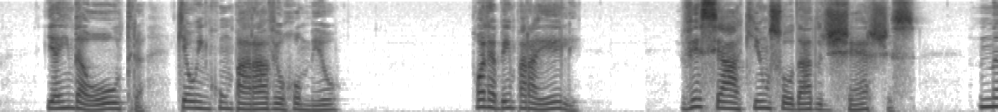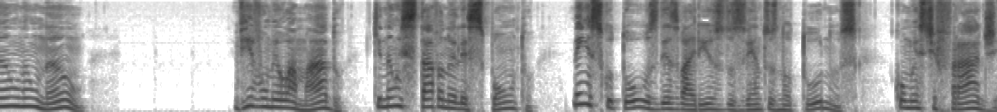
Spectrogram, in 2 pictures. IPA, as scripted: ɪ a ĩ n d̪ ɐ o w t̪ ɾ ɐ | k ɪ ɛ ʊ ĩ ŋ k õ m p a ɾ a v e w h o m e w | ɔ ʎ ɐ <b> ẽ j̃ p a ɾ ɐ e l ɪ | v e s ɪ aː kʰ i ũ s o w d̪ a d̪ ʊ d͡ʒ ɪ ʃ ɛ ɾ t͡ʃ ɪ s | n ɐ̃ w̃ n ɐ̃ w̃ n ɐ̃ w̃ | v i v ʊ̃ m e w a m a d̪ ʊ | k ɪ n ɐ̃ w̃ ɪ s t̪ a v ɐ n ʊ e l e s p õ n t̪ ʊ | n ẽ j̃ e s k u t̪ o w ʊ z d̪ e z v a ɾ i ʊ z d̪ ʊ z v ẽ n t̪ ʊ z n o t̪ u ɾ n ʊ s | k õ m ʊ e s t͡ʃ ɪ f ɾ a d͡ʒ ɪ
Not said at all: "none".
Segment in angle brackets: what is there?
b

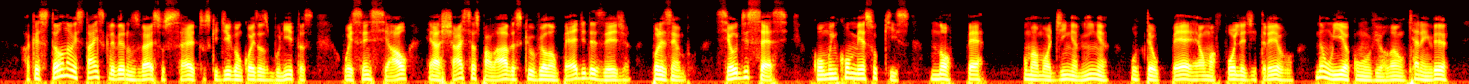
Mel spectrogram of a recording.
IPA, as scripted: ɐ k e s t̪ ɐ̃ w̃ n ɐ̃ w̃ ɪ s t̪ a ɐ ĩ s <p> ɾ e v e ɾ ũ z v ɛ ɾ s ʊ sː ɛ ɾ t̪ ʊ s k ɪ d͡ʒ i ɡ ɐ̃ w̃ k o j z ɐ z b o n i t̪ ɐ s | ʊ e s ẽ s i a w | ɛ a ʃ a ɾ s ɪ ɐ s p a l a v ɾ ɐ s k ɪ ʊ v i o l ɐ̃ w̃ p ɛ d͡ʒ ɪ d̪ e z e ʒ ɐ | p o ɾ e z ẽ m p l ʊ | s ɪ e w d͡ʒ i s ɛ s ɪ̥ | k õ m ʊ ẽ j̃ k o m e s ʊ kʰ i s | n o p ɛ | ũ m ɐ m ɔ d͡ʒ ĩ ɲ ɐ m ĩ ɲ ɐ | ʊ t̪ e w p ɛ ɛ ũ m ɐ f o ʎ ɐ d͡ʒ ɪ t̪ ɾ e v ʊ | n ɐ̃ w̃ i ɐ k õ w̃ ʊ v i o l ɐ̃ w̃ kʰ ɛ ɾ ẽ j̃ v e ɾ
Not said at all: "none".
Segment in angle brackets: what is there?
k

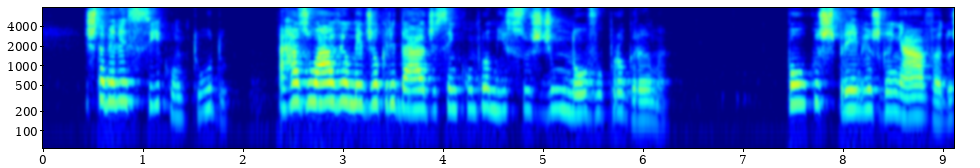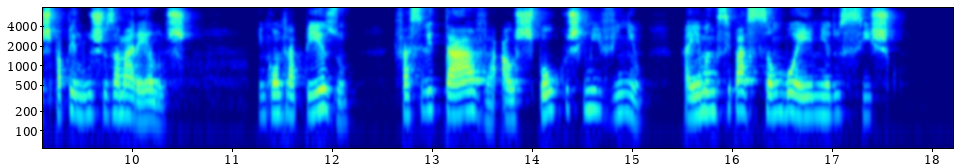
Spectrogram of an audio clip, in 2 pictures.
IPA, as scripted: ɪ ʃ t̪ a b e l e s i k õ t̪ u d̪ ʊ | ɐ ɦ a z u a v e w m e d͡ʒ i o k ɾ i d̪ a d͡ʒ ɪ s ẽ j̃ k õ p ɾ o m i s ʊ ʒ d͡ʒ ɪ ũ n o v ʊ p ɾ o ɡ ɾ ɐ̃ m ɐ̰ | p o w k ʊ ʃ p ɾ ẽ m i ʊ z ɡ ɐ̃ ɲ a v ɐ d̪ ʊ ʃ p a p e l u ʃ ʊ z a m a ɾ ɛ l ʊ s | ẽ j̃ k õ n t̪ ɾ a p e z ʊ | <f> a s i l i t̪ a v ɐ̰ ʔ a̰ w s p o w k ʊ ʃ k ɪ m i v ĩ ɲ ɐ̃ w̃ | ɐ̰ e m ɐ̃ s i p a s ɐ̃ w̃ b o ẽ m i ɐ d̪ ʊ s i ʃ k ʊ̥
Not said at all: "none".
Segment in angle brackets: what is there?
f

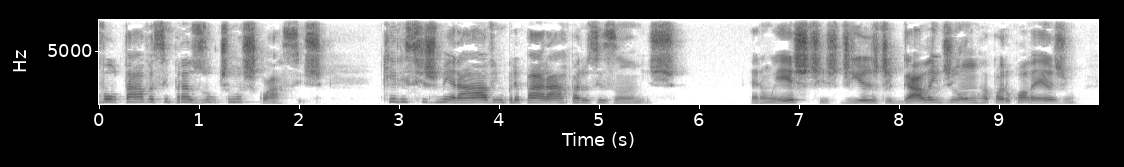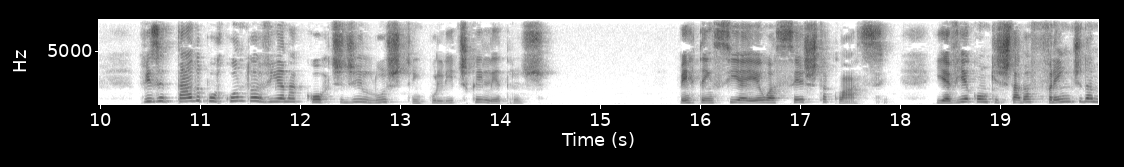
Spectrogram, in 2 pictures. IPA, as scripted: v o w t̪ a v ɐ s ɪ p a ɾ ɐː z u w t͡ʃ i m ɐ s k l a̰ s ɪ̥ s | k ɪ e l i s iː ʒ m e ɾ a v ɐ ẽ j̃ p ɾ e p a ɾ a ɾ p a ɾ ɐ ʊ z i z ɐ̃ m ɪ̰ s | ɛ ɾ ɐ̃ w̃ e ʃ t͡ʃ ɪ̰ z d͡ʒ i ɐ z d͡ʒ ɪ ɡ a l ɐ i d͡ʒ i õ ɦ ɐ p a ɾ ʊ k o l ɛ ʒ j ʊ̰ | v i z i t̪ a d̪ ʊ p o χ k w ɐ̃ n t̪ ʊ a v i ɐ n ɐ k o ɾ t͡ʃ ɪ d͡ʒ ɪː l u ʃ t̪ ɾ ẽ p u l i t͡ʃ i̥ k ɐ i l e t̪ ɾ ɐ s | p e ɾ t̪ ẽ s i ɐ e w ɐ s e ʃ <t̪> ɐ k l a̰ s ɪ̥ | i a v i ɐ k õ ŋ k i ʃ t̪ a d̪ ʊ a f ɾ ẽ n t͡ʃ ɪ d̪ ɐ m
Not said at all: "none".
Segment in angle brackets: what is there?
t̪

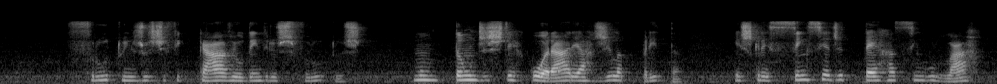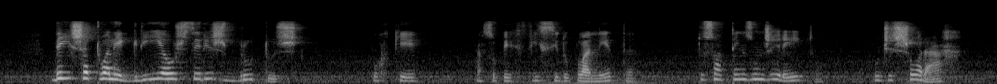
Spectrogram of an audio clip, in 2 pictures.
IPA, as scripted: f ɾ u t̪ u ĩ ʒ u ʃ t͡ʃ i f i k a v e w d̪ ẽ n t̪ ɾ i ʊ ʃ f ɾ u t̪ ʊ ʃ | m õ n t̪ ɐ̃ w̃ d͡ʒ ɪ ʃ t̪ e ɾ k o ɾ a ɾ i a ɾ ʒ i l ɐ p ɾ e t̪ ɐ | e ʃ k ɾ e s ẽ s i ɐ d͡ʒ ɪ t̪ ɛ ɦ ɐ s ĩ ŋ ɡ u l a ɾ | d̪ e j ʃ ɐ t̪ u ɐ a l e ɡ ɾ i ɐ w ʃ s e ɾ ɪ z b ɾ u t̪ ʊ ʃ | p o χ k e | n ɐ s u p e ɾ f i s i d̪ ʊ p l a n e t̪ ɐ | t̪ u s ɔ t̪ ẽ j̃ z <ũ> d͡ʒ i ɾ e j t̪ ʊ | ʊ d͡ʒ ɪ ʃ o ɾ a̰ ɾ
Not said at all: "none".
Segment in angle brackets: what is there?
ũ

